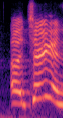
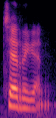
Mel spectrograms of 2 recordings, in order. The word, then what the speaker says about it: Cherrigan: That's Cherrigan, whose name I cannot pronounce because I cannot roll my R's. Maybe you can pronounce it for the audience? Cherrigan is fine, but maybe you should try Cherrigan. Cherrigan.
